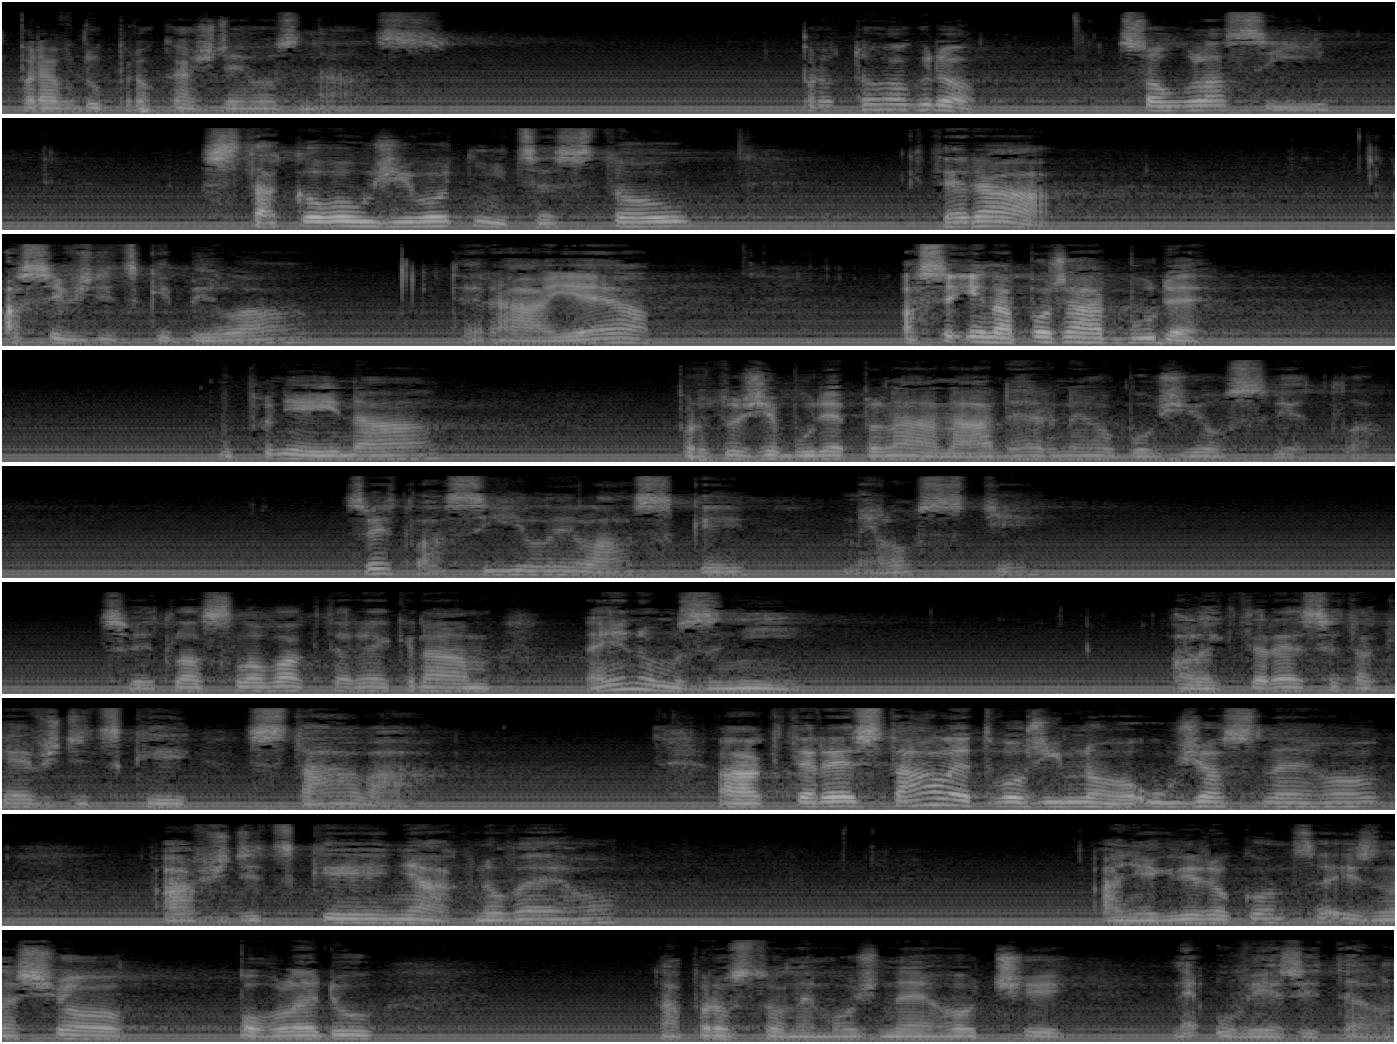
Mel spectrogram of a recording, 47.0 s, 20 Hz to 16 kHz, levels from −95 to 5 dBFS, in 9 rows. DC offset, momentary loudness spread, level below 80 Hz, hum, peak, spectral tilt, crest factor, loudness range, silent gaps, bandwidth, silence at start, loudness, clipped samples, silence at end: under 0.1%; 18 LU; -58 dBFS; 50 Hz at -55 dBFS; -14 dBFS; -3.5 dB/octave; 26 dB; 8 LU; none; 11.5 kHz; 0 s; -39 LUFS; under 0.1%; 0 s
